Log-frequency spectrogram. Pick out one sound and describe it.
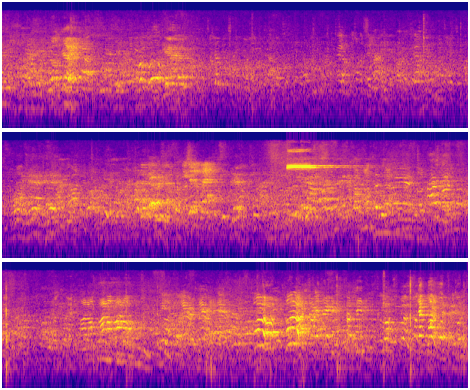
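Children shout and call out across an open field outdoors.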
